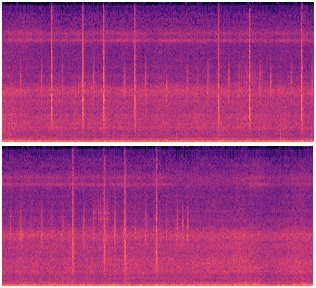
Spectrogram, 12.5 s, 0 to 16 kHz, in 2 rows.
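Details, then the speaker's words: Toyota Supra MK4 700HP build with BC 272 camshafts, ProEFI standalone ECU, first start: deep, steady idle with uneven loping beat, the normal lope of big-duration cams in a healthy engine. "y'all heard the cams y'all heard what it sound like"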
